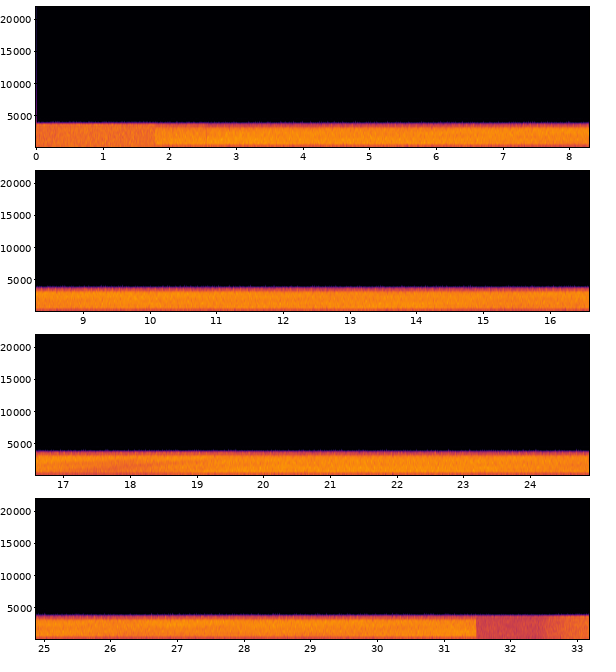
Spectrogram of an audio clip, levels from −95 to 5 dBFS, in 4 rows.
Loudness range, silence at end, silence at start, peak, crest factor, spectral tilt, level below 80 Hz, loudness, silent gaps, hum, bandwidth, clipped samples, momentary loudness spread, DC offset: 2 LU; 0 s; 0 s; -8 dBFS; 8 dB; -4.5 dB/octave; -58 dBFS; -15 LUFS; none; none; 4 kHz; under 0.1%; 4 LU; under 0.1%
